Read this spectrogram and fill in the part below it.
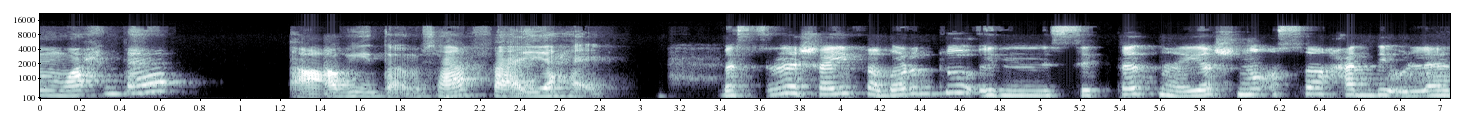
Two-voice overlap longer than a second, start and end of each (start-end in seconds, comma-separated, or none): none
